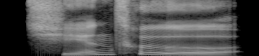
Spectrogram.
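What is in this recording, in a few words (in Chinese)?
"牵扯", Chinese; HSK6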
